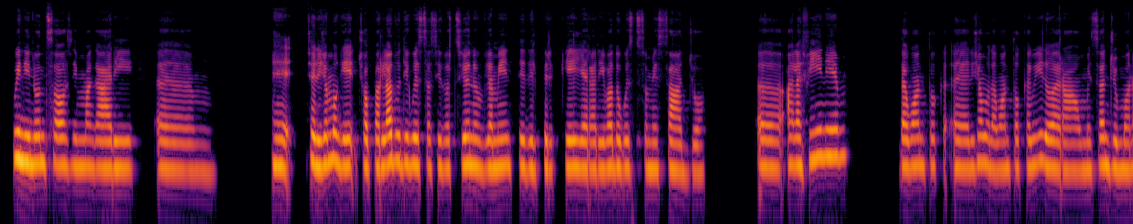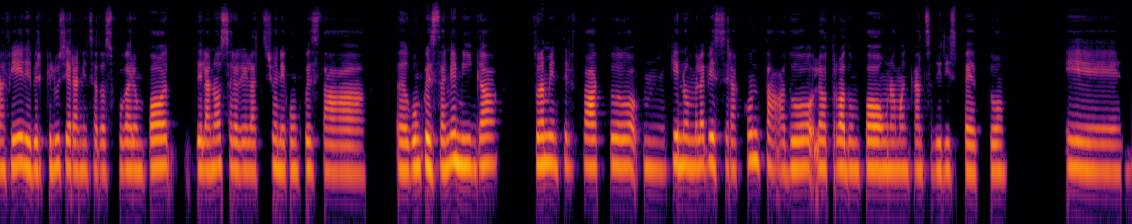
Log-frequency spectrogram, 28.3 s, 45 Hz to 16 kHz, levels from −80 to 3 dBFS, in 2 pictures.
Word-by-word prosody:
Quindi 245 -2 +8
non 220 0 +4
so 215 0 +2
se 210 0 -5
magari, 195 -1 0 0.2
ehm, 185 -2 -5 0.7
eh, 210 -2 0
cioè 235 - +3
diciamo 220 +4 +5
che, 210 -1 +2
ci 215 - -12
ho 200 - +3
parlato 215 +3 +5
di 220 -1 0
questa 210 -1 +1
situazione 205 +1 0
ovviamente, 200 +1 0
del 195 -1 -3
perché 200 +1 -2
gli 200 - +1
era 195 -1 +1
arrivato 200 +1 0
questo 200 0 -6
messaggio. 185 -2 -3 0.6
Uhm, 200 -1 -1
alla 215 -1 +1
fine, 265 +3 +1 0.6
da 210 - +1
quanto 210 0 -2
ho - - -6
ca - - -13
uhm, 200 -1 -2
diciamo, 220 +2 -2
da 190 - -3
quanto 195 +1 -5
ho - - -10
capito 210 +2 0
era 185 -1 -1
un 185 0 -5
messaggio 200 +1 -1
in - - -3
buona 190 0 -2
fede, 205 +1 +3
perché 195 +1 -2
lui 205 - +1
si 205 - 0
era 195 -1 0
iniziato 185 0 -6
a 185 - -2
sfogare 190 +1 -3
un 185 -1 -5
po' 205 +2 +5 0.2
della 195 -1 -1
nostra 200 0 -1
relazione 190 +1 -3
con 190 -1 -5
questa, 180 -3 -3 0.4
uhm, 190 -1 +2
con 200 +1 +3
questa 200 -2 +5
mia 225 +3 +4
amica. 215 +1 +2 0.4
Solamente 220 -1 +3
il 210 - -6
fatto, 205 -1 0
mhmm, 195 -1 -6
che 225 +3 +4
non 215 -1 +2
me 205 - -1
l'avesse 210 0 0
raccontato, 195 -1 0
l'ho 200 -1 0
trovato 195 -1 +1
un 190 -1 -4
po' 195 0 +5
una 190 0 0
mancanza 190 0 -5
di 185 - -1
rispetto. 185 0 -4 0.7
Ehm, 185 -2 -2
200 Hz, 170 wpm, -21 LUFS, 190-210 Hz, 0.7 s, Quindi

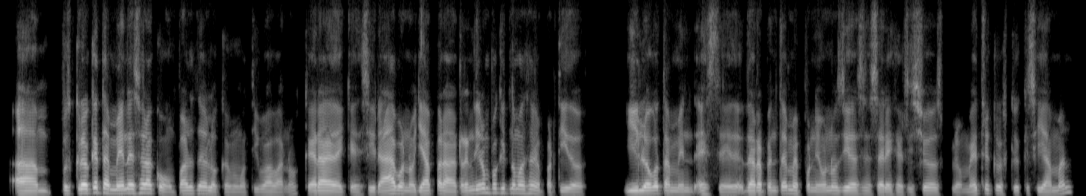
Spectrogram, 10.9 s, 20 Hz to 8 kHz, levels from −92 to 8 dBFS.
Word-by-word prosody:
am, 125 0 +4
pues, 145 - -3
creo 170 0 +7
que 200 - +4
también 155 -2 +5
eso 170 +1 +4
era 170 -1 +6
como 110 -1 -3
parte 140 +4 0
de 145 - +2
lo - - -2
que 115 - -9
me 110 - -8
motivaba, 115 0 -6
¿no?, 130 +4 -13
que - - -3
era 130 0 +5
de 115 -2 +1
que - - -7
decir, 125 +3 -4
ah, 140 +4 +5
bueno, 135 -4 0
ya 135 +1 +2
para 125 -4 +2
rendir 135 +8 -1
un 180 - -2
poquito 175 -1 -3
más 165 -1 +1
en - - +1
el - - -4
partido, 120 -3 -4 0.3
y 135 - +1
luego 140 +2 +5
también, 120 -1 -3
este, 115 -3 -4
de 130 -1 +3
repente 135 +2 0
me 145 -3 -1
ponía 120 0 -6
unos 135 +1 -2
días 130 -1 0
a - - -8
hacer 120 +1 -1
ejercicios 120 +2 -5
biométricos, 125 +9 -6
creo 135 - -7
que - - -16
se 125 - -7
llaman, 130 +12 -4
130 Hz, 270 wpm, -24 LUFS, 120-145 Hz, 0.3 s, creo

